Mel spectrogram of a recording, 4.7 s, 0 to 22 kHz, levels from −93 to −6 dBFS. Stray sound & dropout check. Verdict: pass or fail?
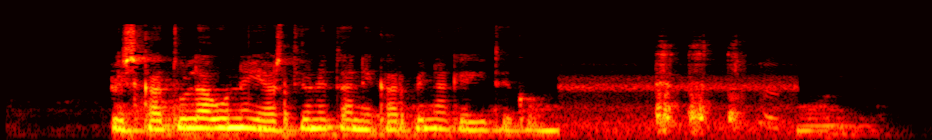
fail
